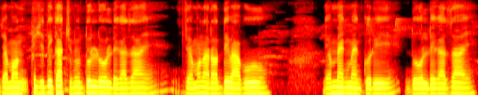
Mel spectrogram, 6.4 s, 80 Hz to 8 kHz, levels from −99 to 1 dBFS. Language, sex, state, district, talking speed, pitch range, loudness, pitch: Chakma, male, Tripura, Dhalai, 150 wpm, 125-135 Hz, -18 LUFS, 130 Hz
